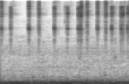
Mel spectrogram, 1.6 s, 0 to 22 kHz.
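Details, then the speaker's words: 2001 Suzuki TL1000R fuel injector, removed and bench-tested on a makeshift two-terminal harness to positive and negative: about a dozen sharp ticks in under two seconds, one per switching. It is firing electrically, but could still be clogged mechanically. "You just connect them to positive and negative, and you should hear a click."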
